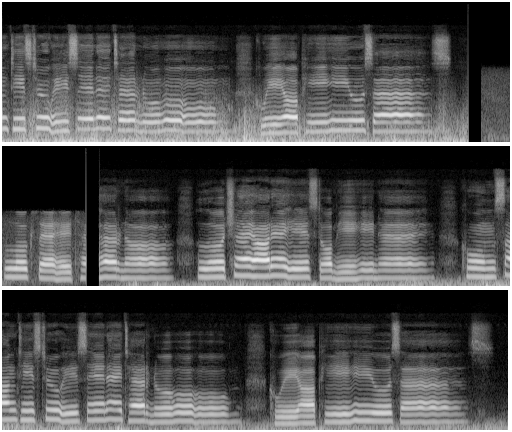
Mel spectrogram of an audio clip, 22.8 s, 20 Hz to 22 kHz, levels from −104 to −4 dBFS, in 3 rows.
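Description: Input switched to a poorer device, from 6.99 to 9.08 s: after a 200 ms gap, the sound turns dull and boxy, with nothing above 3.8 kHz and a new background noise well below the signal at much the same level, likely from a changed microphone.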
